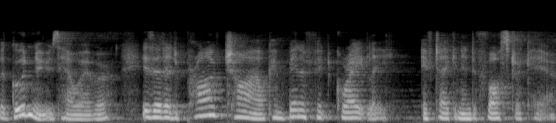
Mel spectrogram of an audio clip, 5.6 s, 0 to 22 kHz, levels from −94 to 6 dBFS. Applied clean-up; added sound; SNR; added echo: none; none; none; reverberation time 2.0 s.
